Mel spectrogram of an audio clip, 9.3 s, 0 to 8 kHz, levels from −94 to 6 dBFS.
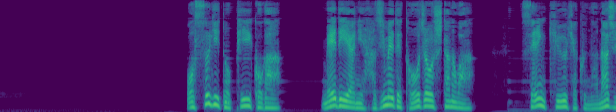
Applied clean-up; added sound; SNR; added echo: neural mask model DeepFilterNet 3.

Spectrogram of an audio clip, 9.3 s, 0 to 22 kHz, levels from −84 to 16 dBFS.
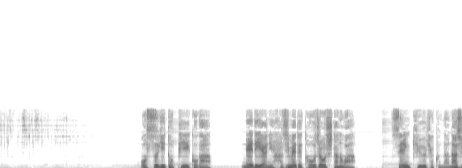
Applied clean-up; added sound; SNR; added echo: neural separator model SepFormer DNS4.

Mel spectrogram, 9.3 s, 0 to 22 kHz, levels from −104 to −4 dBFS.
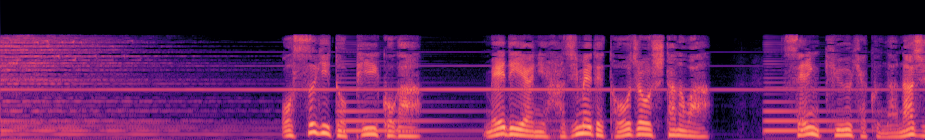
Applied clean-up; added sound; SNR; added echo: none; Acoustic guitar + Wind instrument, woodwind instrument; 13 dB; none.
